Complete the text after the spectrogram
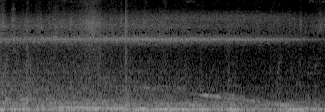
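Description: Fingers rub and bump against a watch close by, with muffled handling noise.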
